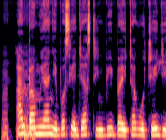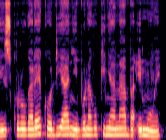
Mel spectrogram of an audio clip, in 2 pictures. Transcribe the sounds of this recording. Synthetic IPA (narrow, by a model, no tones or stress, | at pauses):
a̰lbamwjaɲebɔsjad͡ʒastinbibaetaɡɔt͡ʃed͡ʒeskoɾoɡaɾɛkɔdiaɲebɔnaɡokiɲanabaʔemowɛ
